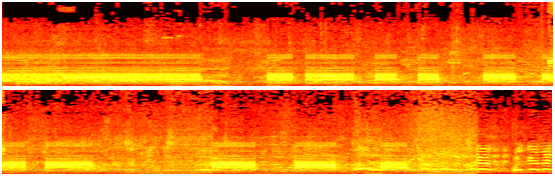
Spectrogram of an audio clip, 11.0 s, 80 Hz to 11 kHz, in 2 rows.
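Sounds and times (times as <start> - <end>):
crowd voices: 0.0 - 11.0
vehicle horn blasts: 5.4 - 6.2.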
